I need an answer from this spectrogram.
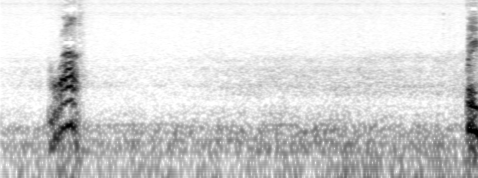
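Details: Bengal cat indoors giving a short harmonic meow, then another brief call cut off at the end, over steady low room noise.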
